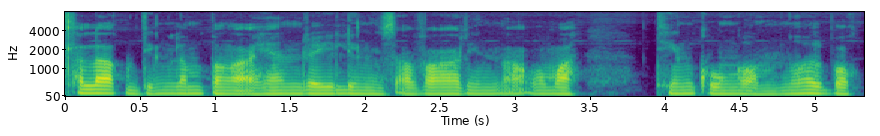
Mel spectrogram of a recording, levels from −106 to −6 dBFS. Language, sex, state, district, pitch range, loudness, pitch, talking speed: Mizo, male, Mizoram, Aizawl, 115-120 Hz, -22 LUFS, 115 Hz, 155 wpm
